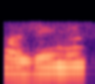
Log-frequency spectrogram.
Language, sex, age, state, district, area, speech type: Hindi, female, 18-30, Rajasthan, Bharatpur, rural, conversation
